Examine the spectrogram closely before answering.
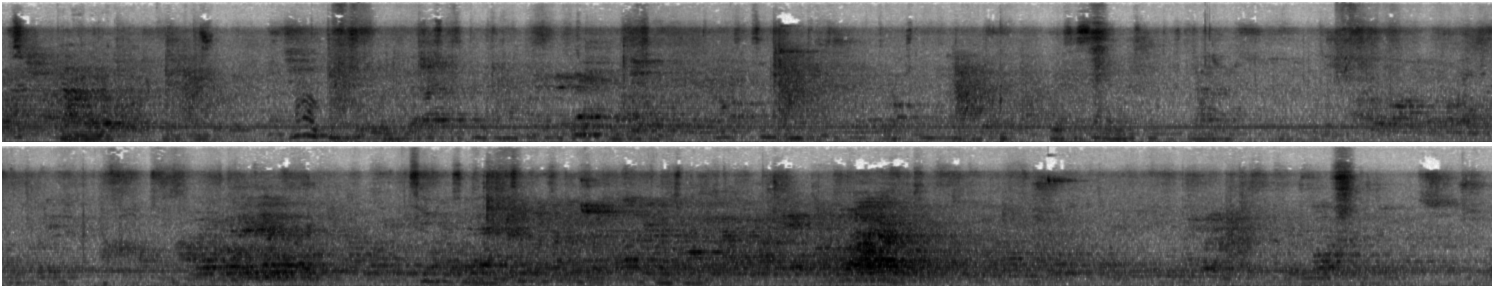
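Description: Two men talk quietly nearby in a large echoing hall.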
